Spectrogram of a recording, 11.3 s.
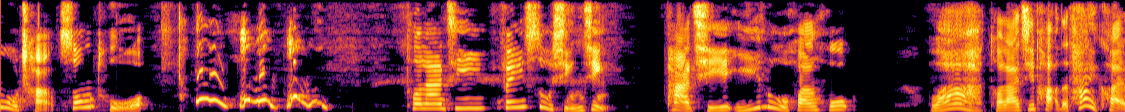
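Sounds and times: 
speech: 0.2 - 1.7, 4.1 - 8.6, 9.3 - 11.2
human voice imitating a sheepdog barking: 1.9 - 3.3.

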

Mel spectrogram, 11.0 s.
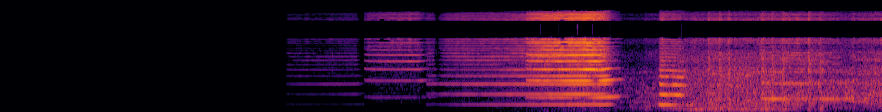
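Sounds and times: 
train horn: 3.6 - 8.7, 9.5 - 10.8
low rumble of the moving train: 5.5 - 11.0.

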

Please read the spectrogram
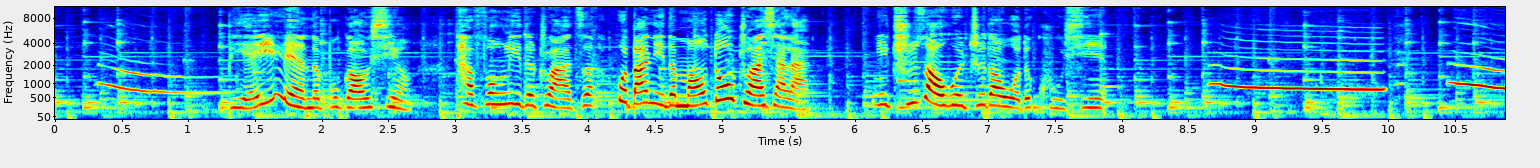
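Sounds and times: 
dog whining and howling: 0.2 - 1.3, 8.6 - 10.8
speech: 1.3 - 8.0.

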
